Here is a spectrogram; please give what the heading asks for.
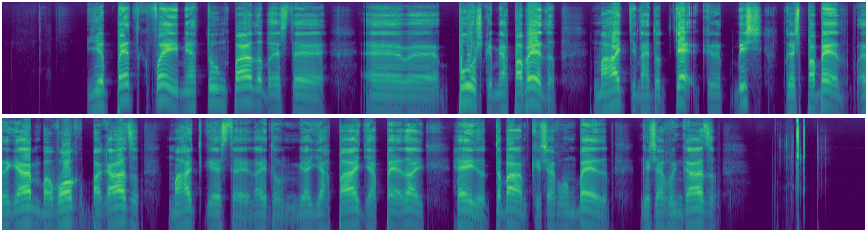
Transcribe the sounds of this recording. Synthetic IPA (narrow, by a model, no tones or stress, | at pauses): jɨpet̪khwejɨmjaht̪uŋpad̪ɨpest̪e | puʂkɨmjahpabed̪ɨp̚ | mahat̪ʲɨnad̪unt̪ʲekɨbiʂ | ɡɨʂpabed̪ɨped̪eɡambawokɨbaɡat͡sɨp̚ | maɦat̪ʲest̪enajd̪unmjajahpat̪ʲjahped̪aɲ | hejd̪unt̪ɨbamkɨʂahwimbed̪ɨp̚ | ɡɨʃahwiŋɡat͡sɨp̚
